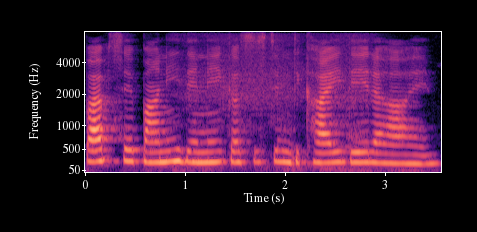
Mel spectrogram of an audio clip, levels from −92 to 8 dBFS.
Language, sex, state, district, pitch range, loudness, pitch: Hindi, female, Arunachal Pradesh, Lower Dibang Valley, 210-230 Hz, -19 LUFS, 220 Hz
